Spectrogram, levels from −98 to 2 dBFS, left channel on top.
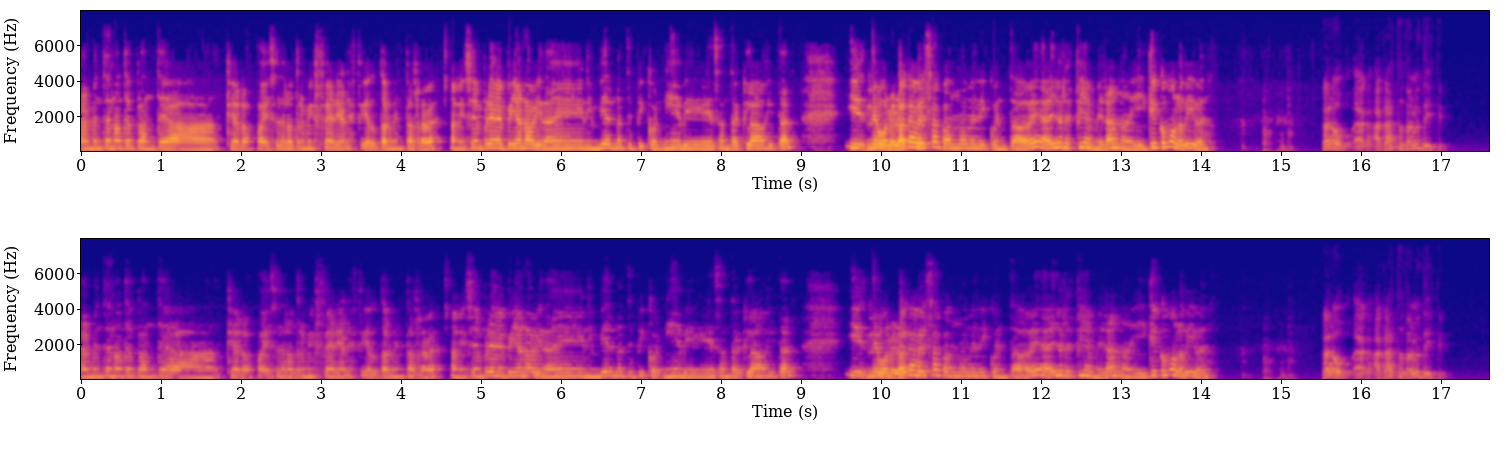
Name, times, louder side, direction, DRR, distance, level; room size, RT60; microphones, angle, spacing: voice 1, 0.0-14.1, left 5 dB, 90° left, 0.3 m, -21 dB
voice 2, 15.5-17.0, equal, 10° left, 0.4 m, -32 dB
3.9 x 2.0 x 2.5 m
head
